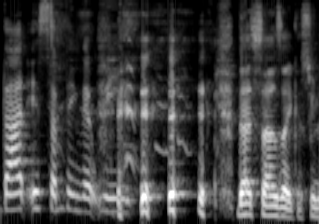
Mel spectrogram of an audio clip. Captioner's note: laughs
